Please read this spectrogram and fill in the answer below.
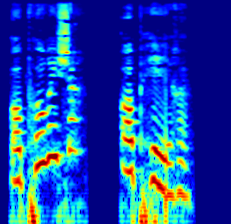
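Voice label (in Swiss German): "abheere", Alsatian; medecine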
